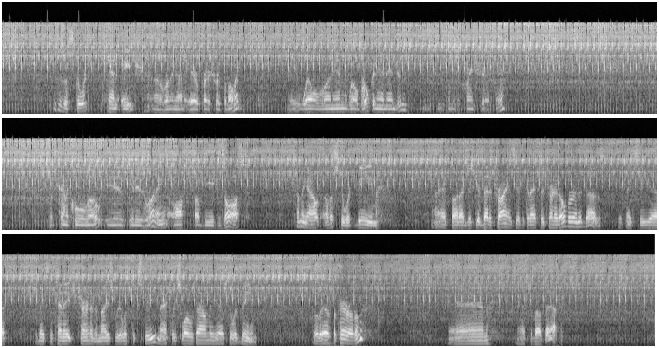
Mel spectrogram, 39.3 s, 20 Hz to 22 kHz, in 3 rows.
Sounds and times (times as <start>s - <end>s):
Engine: 0.0s - 39.2s
Speech: 14.1s - 17.9s, 21.7s - 26.3s, 26.9s - 31.3s, 35.2s - 37.4s.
